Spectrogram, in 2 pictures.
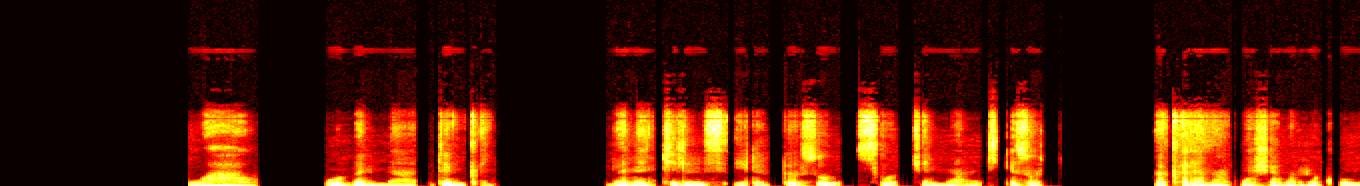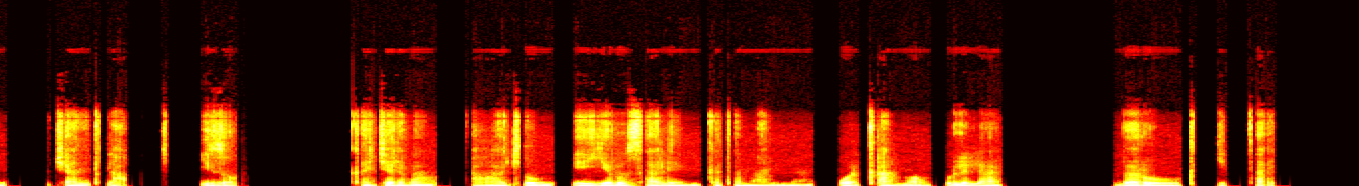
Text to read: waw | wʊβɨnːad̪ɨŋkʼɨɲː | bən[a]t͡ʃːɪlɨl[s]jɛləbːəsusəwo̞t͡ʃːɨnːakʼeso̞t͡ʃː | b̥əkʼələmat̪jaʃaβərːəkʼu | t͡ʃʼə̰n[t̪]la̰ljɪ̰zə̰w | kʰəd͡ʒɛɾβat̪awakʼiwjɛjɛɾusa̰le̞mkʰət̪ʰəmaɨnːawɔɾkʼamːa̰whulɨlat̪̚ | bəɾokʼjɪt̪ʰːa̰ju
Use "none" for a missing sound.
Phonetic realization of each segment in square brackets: ə, s, t̪ʼ

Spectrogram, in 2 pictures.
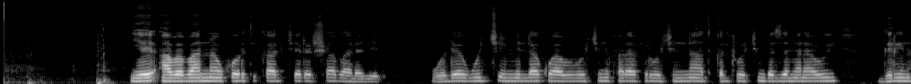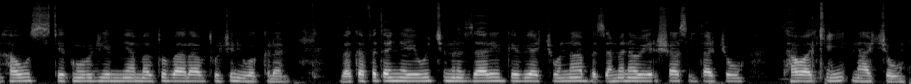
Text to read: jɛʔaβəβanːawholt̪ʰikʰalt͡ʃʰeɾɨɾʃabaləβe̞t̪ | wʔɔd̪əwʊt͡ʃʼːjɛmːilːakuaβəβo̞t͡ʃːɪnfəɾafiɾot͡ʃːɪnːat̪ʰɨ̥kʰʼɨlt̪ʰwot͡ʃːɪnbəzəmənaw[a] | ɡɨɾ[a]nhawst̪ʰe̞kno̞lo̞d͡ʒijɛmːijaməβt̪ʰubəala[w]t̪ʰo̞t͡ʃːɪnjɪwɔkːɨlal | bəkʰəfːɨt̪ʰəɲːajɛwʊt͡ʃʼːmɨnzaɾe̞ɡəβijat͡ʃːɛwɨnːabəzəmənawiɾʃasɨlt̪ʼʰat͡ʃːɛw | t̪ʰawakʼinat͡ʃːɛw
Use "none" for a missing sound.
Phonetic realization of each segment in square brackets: i, i, β

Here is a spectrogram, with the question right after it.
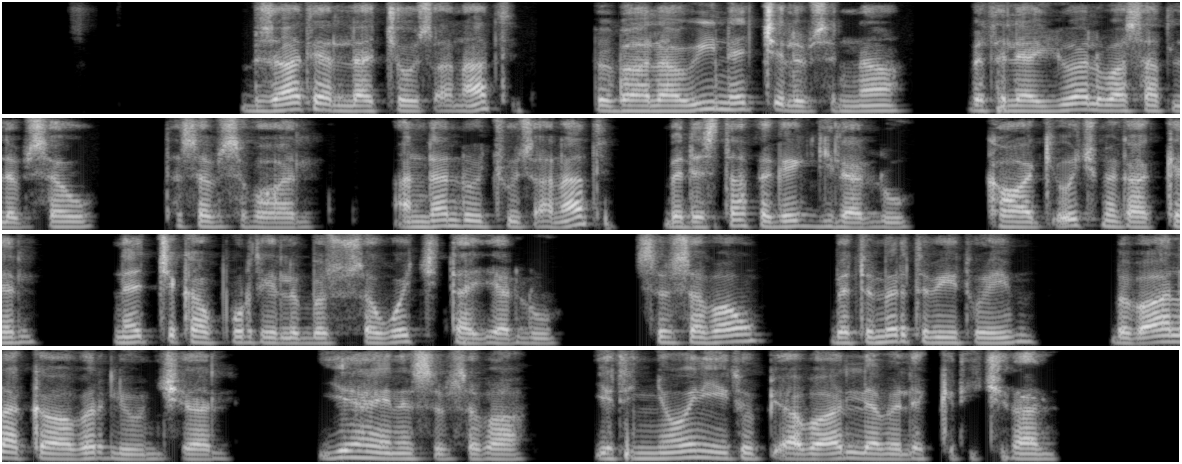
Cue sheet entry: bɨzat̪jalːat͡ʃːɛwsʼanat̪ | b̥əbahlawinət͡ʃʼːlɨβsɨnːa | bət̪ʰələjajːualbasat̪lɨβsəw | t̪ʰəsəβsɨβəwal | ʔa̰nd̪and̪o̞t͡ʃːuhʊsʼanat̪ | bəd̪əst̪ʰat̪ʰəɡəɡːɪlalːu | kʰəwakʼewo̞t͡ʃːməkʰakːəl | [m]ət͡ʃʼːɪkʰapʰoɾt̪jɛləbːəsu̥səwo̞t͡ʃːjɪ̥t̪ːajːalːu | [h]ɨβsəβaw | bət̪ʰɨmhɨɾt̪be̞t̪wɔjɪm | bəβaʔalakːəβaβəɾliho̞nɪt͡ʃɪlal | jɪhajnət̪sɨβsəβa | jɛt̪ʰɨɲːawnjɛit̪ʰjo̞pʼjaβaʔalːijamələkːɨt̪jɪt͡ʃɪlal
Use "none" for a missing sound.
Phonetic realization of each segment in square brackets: n, s

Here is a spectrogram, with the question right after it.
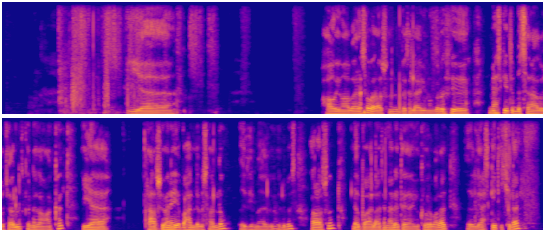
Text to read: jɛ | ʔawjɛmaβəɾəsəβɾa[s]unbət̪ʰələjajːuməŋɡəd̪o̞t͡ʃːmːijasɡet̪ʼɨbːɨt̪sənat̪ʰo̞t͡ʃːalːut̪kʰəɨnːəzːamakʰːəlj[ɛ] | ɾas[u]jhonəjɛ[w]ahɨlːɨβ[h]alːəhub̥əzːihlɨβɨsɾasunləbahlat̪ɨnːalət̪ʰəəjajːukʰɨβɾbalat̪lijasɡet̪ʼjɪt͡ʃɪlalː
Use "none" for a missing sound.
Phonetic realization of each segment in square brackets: s, ɛ, u, b, s

